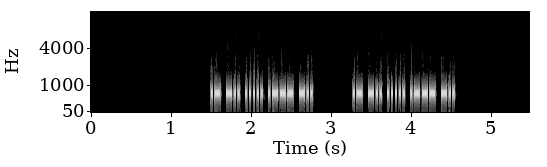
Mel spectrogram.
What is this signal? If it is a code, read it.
Morse code, heard as a keyed tone, about 48 wpm, 700 Hz. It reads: AD5JD AD5JD
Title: USA Call Signs - 5 Characters - Repeated 2x - 50wpm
